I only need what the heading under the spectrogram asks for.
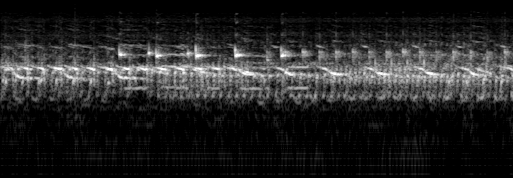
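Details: Singing Waterslager (Malinois) canary, bred in Kumanovo, Macedonia, from former international contest champions: a continuous liquid, water-like bubbling roll with repeated short slurred whistles.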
